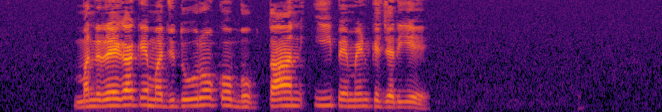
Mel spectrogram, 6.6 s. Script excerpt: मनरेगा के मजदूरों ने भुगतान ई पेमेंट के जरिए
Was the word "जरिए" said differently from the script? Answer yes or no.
no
